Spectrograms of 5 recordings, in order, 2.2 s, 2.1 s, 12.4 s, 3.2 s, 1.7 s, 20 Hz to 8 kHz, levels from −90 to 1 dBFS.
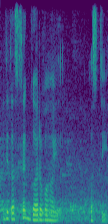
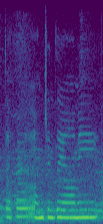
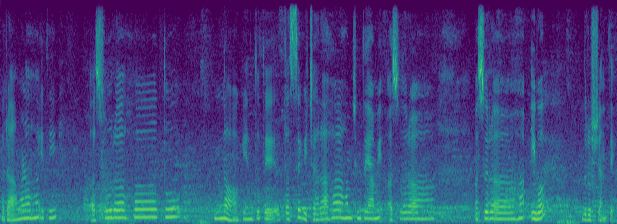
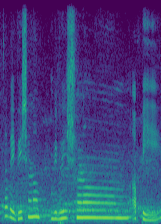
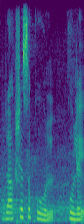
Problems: constant background noise, continuous background conversations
